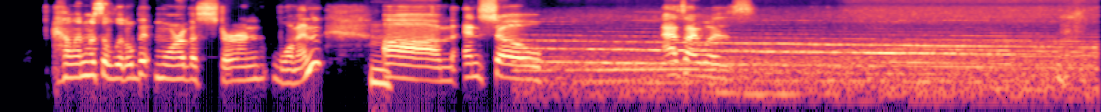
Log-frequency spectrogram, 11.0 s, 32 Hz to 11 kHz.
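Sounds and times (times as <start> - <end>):
speech: 0.6 - 5.8, 6.7 - 7.7
emergency vehicle siren wailing outdoors: 5.0 - 11.0.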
